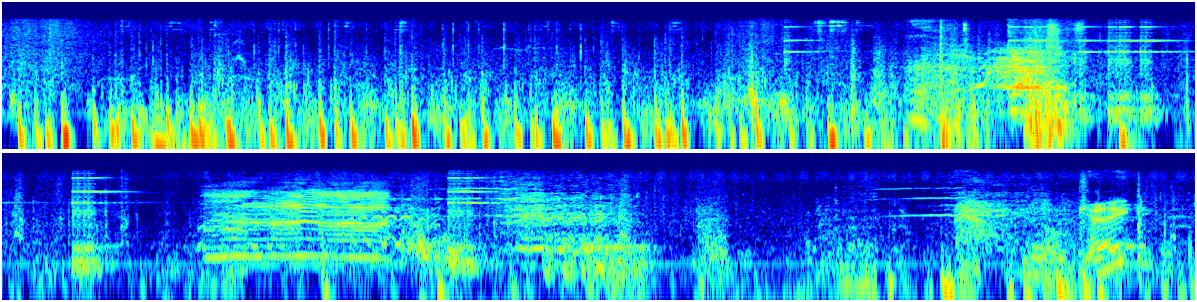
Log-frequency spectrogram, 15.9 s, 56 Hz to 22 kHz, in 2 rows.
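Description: Horse hooves clip-clop and a horse neighs in the open-world game Red Dead Redemption 2, with steady hoofbeats and whinnies mixed under voices and game ambience.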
